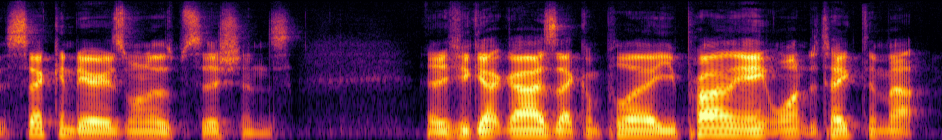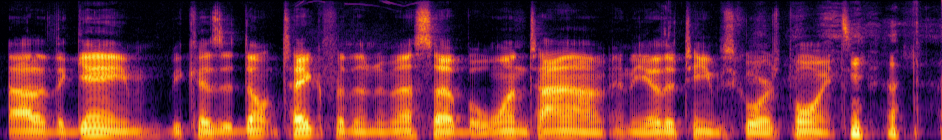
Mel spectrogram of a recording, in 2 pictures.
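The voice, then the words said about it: Imitates another person's voice, Southern. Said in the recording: “his best Jeremy Pruitt impersonation ... I kind of started to get more Southern as I read it ... kind of got into character”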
